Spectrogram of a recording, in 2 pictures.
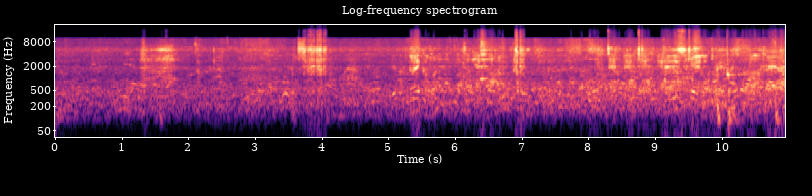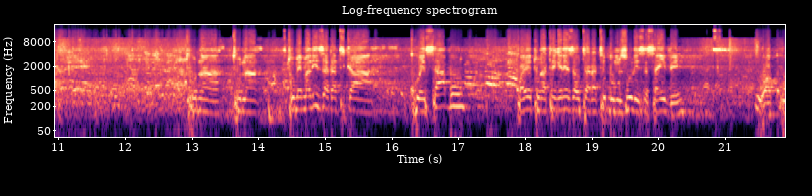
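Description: A crowd murmurs and chatters in a large hall.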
